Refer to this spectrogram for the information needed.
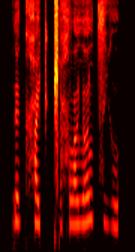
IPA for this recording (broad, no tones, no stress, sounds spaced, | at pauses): ɾ ɛ k ħ e t͡ʃ ǁ e̤ ħ lˠ i l ʌ l t͡s i̤ ʊ̯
